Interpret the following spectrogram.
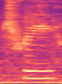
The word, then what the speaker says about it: Twi: I took I always say it wrong, a tree language class, TWI, not tree like tree, but a tree language class.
